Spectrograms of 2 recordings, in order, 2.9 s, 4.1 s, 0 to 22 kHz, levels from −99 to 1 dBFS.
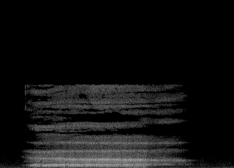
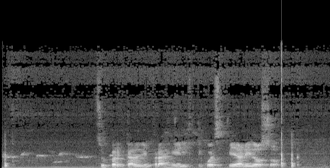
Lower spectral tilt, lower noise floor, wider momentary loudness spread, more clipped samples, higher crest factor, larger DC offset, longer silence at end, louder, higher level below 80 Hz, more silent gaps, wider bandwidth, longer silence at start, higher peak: second, -3 dB/octave vs -4.5 dB/octave; first, -77 dBFS vs -37 dBFS; second, 17 LU vs 21 LU; neither; about the same, 18 dB vs 18 dB; neither; first, 0.65 s vs 0.4 s; second, -41 LUFS vs -18 LUFS; second, -82 dBFS vs -52 dBFS; neither; second, 11.5 kHz vs 16 kHz; first, 0.35 s vs 0.05 s; second, -26 dBFS vs 0 dBFS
